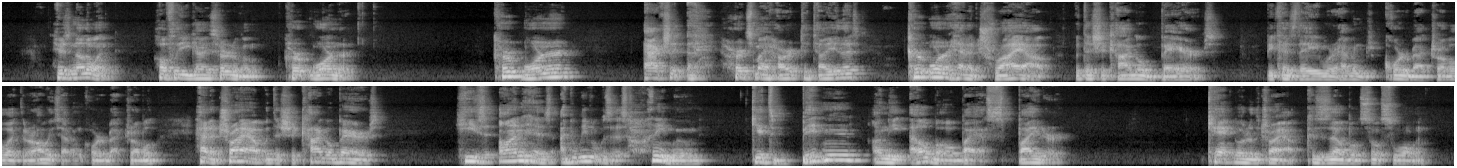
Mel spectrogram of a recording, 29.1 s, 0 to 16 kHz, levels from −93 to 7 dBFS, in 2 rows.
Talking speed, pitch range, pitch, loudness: 160 wpm, 105-155 Hz, 120 Hz, -20 LUFS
